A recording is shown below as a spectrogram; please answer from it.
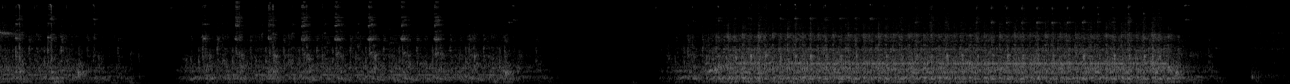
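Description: A sewing machine stitching a quilt seam in two long runs of rapid, even mechanical chatter, separated by a brief pause and stopping near the end, close and clear.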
